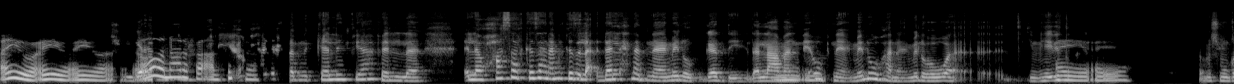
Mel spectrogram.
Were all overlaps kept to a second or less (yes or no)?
no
